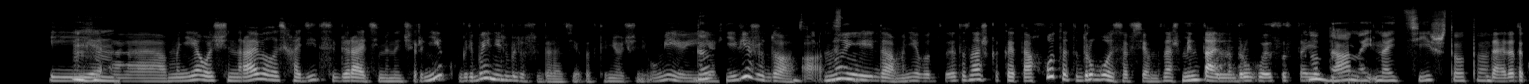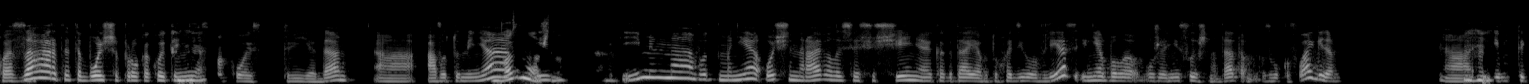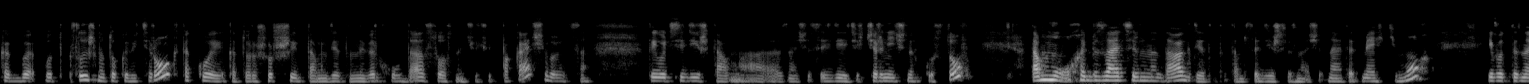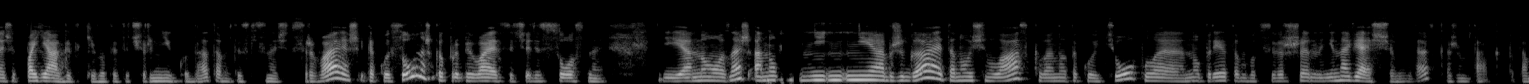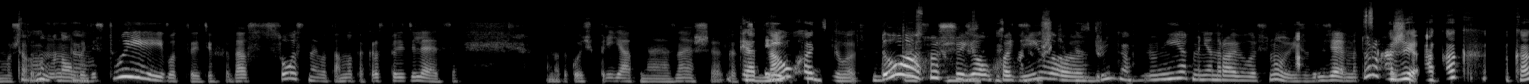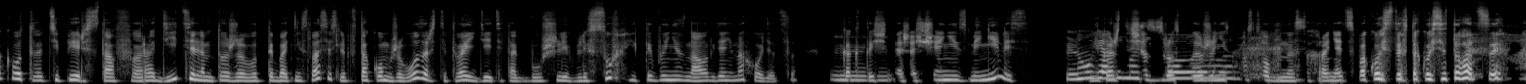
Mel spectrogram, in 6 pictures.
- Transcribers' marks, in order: other background noise; laughing while speaking: "лесу"; laughing while speaking: "сохранять спокойствие в такой ситуации"; laugh
- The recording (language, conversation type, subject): Russian, podcast, Чему тебя учит молчание в горах или в лесу?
